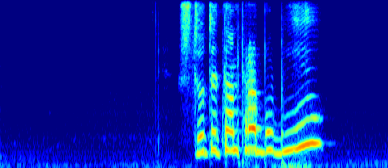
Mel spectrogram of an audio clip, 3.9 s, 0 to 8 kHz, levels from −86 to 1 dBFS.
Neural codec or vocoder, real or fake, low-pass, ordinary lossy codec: codec, 16 kHz, 1 kbps, X-Codec, HuBERT features, trained on balanced general audio; fake; none; none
